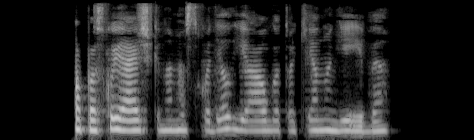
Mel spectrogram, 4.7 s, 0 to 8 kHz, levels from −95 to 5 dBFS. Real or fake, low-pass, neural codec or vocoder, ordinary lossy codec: real; 7.2 kHz; none; AAC, 32 kbps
